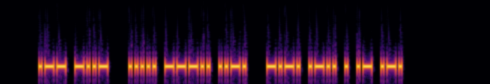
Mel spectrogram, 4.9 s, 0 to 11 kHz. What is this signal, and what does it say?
Morse code, heard as a keyed tone, about 40 wpm, 700 Hz. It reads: WX 58F CLEAR
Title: Practice QSO - Exchange 2 - Info - 40wpm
